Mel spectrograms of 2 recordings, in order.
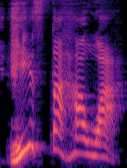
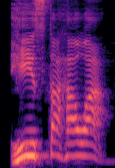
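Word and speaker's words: הִשְׁתַּחֲוָה: Na língua hebraica existe uma expressão chamada ristahawa, ristahawaá, tá? Eu tentei colocar aí mais ou menos a pronúncia para você entender, tá?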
